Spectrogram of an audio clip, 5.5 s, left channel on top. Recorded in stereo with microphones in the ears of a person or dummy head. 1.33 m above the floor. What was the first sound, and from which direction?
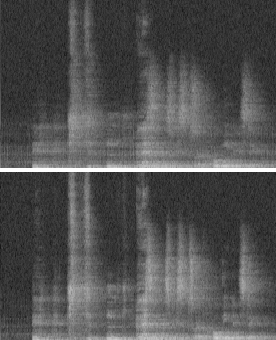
Crying, 15° right (ahead or behind).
